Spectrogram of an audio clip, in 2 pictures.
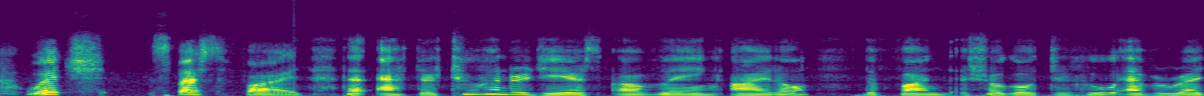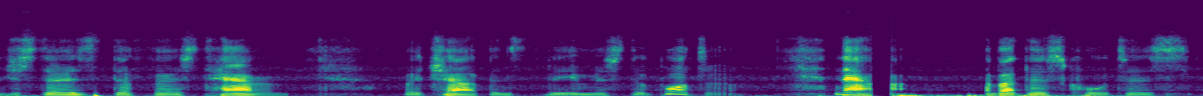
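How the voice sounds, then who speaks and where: A man's voice: on the high side, sing-song, a little slow, a bit bright, dry recording, exaggerated voice. A man reading a stern, exacting teenage schoolgirl with a formal, officious manner, as in a storybook. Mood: insistent. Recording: distant mic, dull lo-fi sound.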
